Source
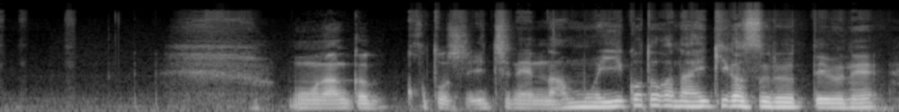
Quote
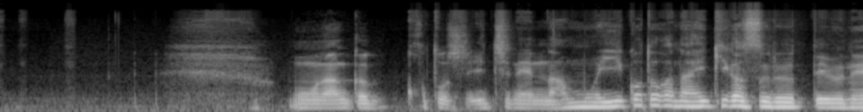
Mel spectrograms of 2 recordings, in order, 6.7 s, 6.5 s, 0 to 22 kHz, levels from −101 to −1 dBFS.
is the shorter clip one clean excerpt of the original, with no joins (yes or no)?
yes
